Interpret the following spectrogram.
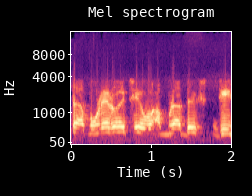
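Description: Speech only: a man talking over a telephone line, the voice sounding narrow and thin.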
